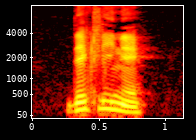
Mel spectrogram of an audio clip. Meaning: 1. to weaken, to sicken, to go downhill 2. to enumerate 3. to decline 4. to develop a range from a product 5. to be available (in a variety of forms, models, etc.)
- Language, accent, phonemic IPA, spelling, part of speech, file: French, France, /de.kli.ne/, décliner, verb, LL-Q150 (fra)-décliner.wav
